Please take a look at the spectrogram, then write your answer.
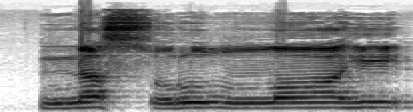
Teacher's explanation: یہاں پر لفظ اللہ سے پہلے والا جو حرف ہے را، اس کے اوپر پیش ہے تو اس وجہ سے اس کو موٹا کر کے پڑھیں گے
